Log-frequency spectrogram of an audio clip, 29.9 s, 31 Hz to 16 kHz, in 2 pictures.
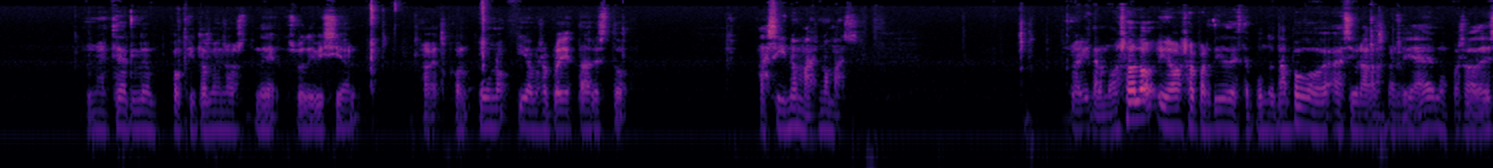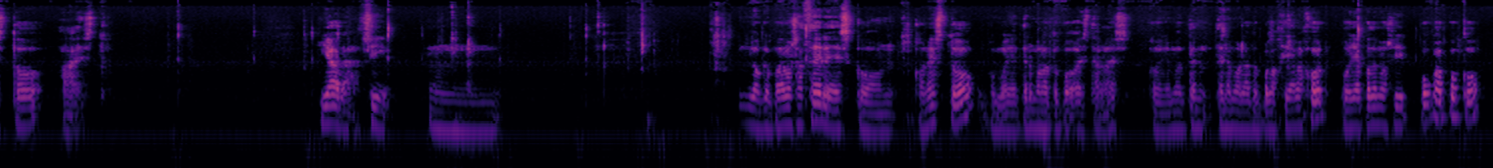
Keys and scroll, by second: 1.0 shift+d, 2.0 super+z, 2.2 super+z, 2.7 super+z, 4.3 super+d, 10.2 shift+s, 13.7 shift+s, 17.9 s, 19.4 Tab, 21.1-22.6 typing, 24.0 shift+f, 27.5 shift+f, 29.4 s.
